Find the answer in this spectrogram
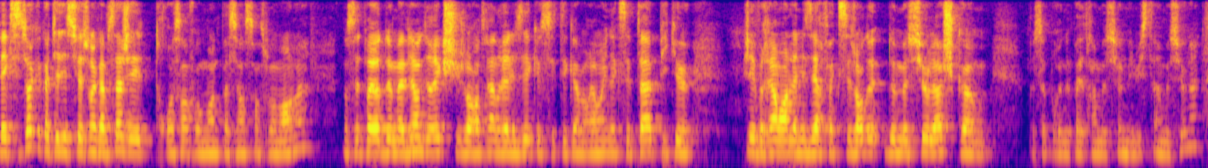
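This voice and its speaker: A woman's medium-pitched voice, very fast in pace and monotone, flat in intonation. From France. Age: 30s. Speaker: podcast guest. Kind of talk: casual chat.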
